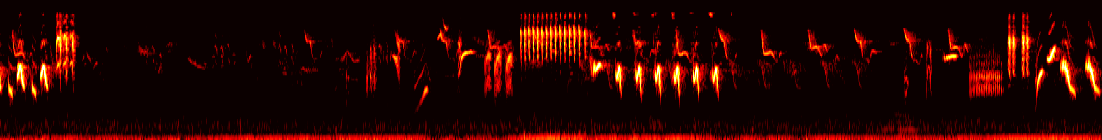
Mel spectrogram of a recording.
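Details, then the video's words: Macedonian nightingale song with loud sharp opening notes, a quieter stretch of soft chips, a brief noisy burst, then a rapid run of repeated descending whistles and further trills. "BILBIL - Nightingale"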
